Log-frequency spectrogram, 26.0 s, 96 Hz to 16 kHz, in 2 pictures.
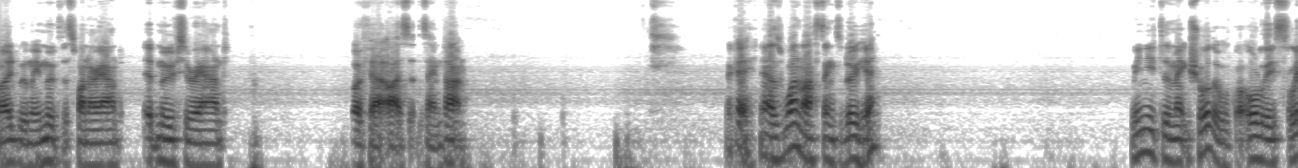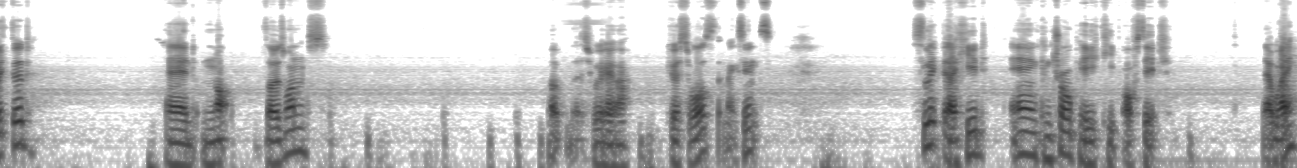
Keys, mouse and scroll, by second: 0.8 g, 2.5 right click, 2.8 scroll down 1, 3.5 scroll up 1, 3.6 scroll down 1, 4.1 middle click, 4.8 ctrl+Tab, 5.4 shift+middle click, 5.9 middle click, 7.1 KP_3, 7.5 Tab, 9.0 alt+h, 9.6 a, 10.7 b, 15.1 b, 16.5 shift+middle click, 16.9 scroll down 2, 17.3 z, 17.7 middle click, 18.4 middle click, 19.0 ,, 19.3 middle click, 20.2 KP_1, 20.7 KP_3, 21.6 z, 22.4 shift+right click, 24.1 ctrl+p, 24.7 middle click, 25.4 a.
